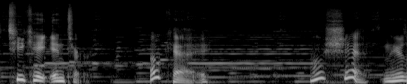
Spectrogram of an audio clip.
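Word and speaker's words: Tkinter: Kinter. Okay, I guess it's TK interface. Oh, so it's TK inter.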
